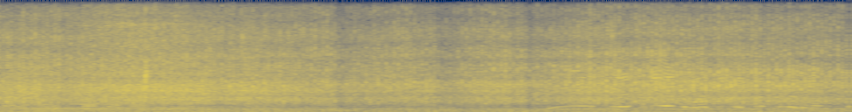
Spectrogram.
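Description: Farm tractor's diesel engine running steadily as it hauls a trailer heaped with sand, with a low pulsing rumble.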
